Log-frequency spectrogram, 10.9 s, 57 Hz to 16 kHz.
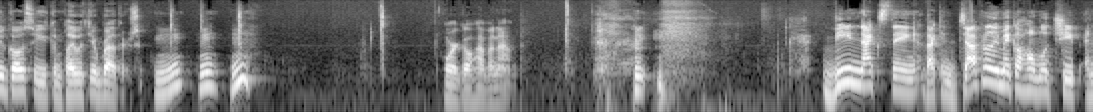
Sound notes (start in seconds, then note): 1.6 kisses; 5.9 laughs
